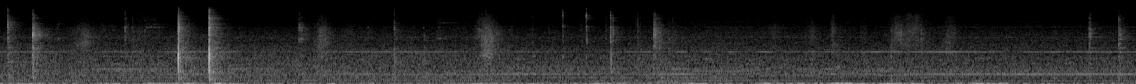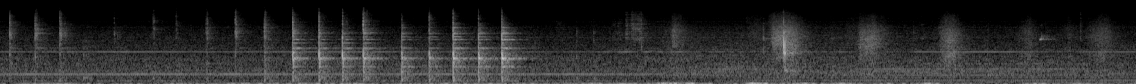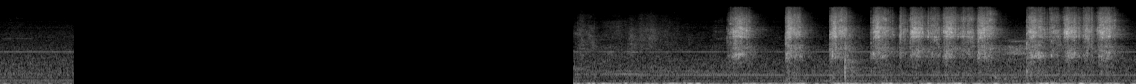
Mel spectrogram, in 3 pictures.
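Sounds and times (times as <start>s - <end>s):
steady hum: 0.0s - 23.5s, 28.5s - 34.0s
hammer striking steel on anvil: 12.8s - 17.2s.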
